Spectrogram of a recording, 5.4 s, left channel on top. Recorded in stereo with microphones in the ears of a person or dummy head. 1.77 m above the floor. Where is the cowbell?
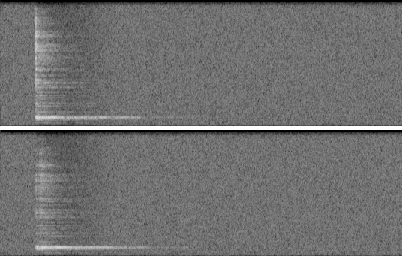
60° left (ahead or behind), 4 m.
